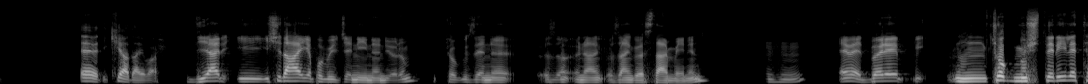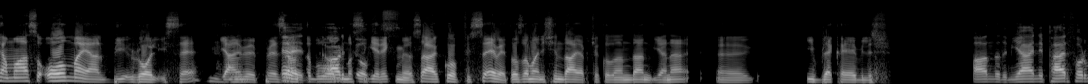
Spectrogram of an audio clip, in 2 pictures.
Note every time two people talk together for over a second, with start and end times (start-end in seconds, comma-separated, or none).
13.0-14.9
